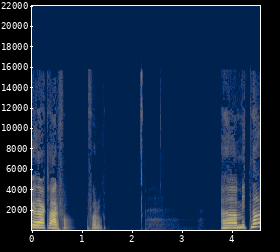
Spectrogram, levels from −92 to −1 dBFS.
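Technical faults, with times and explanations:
0.67 to 1.13 s, call audio freeze: The speech stops moving forward. The last sound is stretched into a fading buzz or hiss, then about 260 ms of silence. Packets were likely held up in transit, leaving the jitter buffer empty, so the receiver padded the gap. About 430 ms of filler was inserted. When the audio returns, it picks up exactly where it stopped. Nothing is lost, but everything after this point arrives about 430 ms later.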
